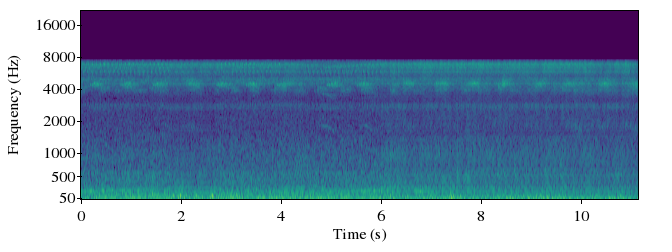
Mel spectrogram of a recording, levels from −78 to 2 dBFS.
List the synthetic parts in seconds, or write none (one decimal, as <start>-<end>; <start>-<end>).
1.8-2.7; 4.0-4.5; 6.0-11.2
